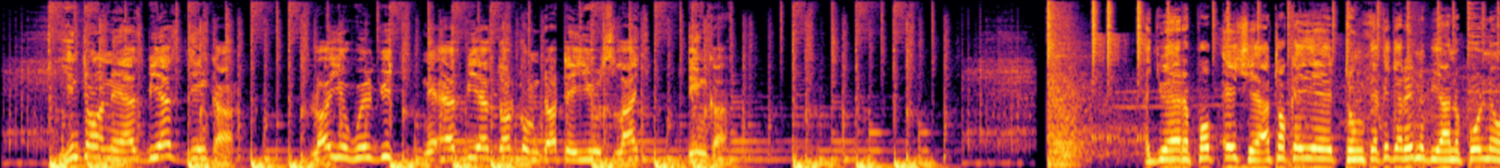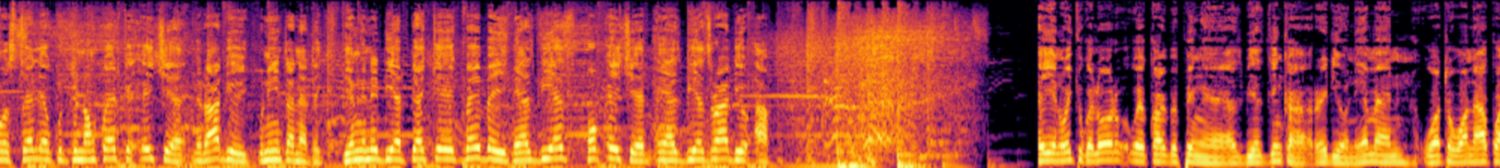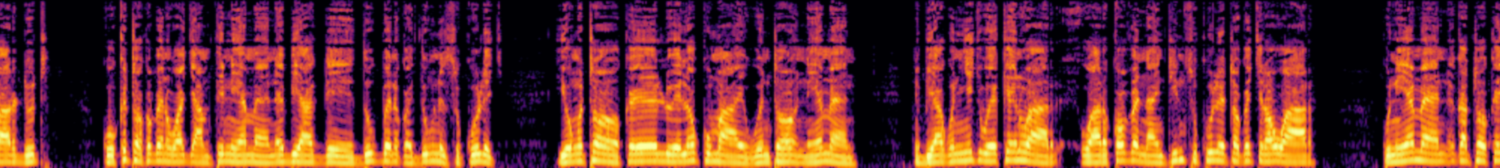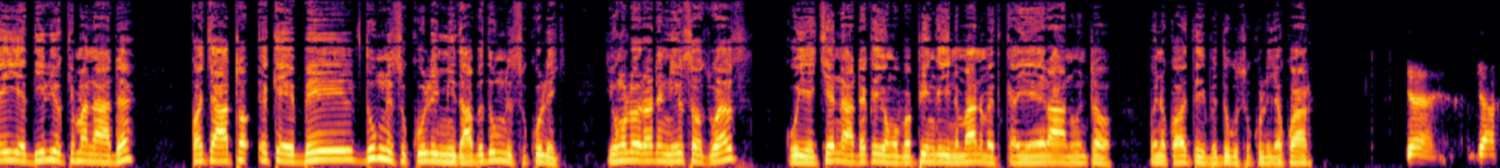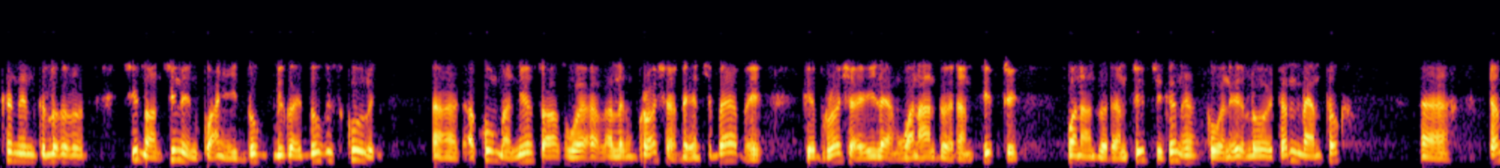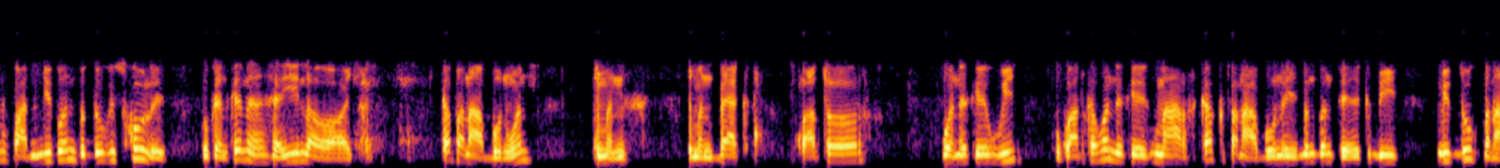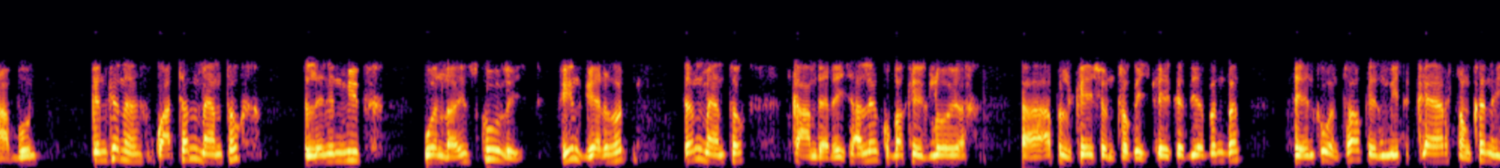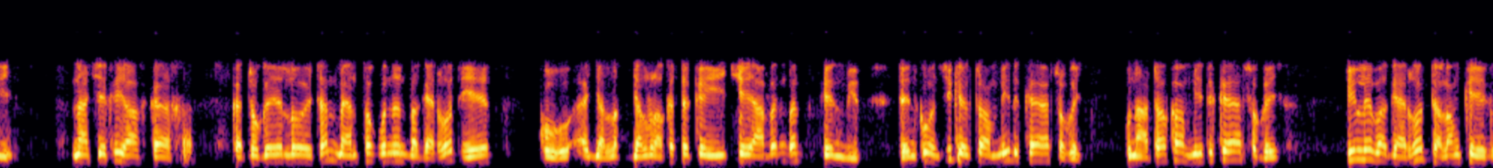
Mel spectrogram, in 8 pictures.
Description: in SBS Radio studio in Sydney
